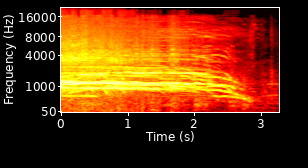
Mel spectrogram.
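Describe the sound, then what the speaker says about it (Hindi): Children shouting together at a music launch event, a loud sustained chorus of high-pitched voices that holds for a few seconds and then falls away. "बच्चे लोग चिल्लाओ।"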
